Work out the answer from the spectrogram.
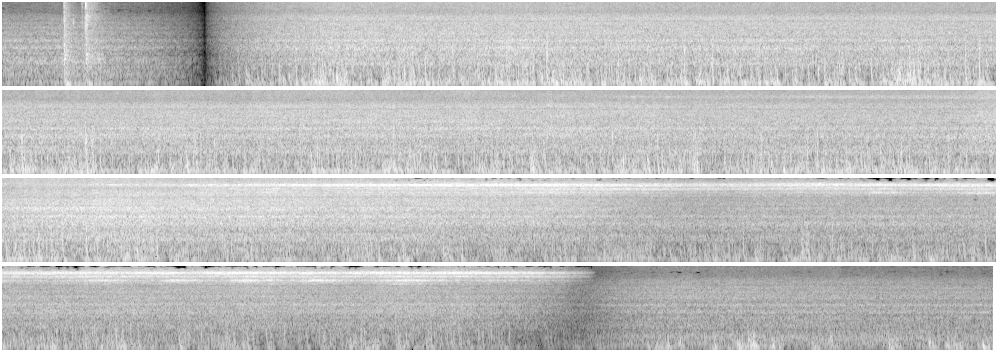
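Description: Passenger train running at speed, heard through an open coach window: a loud, steady rumble of wheels on the track mixed with rushing wind. A thin, high whine comes in about halfway through and lasts about ten seconds. The noise cuts out briefly about a second and a half in and dips again near the end.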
